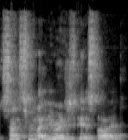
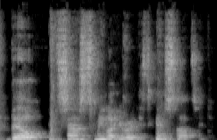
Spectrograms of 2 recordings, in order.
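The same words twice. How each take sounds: First: Quicker, softer, pitch climbing up to "started"; high rising finish on "ready to get started"; question tone. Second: "ready to get started" lowered, no question in it; statement tone. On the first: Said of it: "that's a question". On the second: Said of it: "That's the statement". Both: Shown as a demonstration.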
